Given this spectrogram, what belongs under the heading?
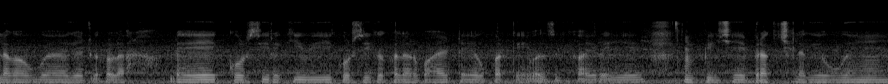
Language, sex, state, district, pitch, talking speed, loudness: Hindi, male, Chhattisgarh, Kabirdham, 105 Hz, 150 wpm, -37 LUFS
